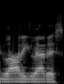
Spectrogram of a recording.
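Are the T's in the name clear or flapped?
flapped. American accent, with soft flapped T sounds.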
